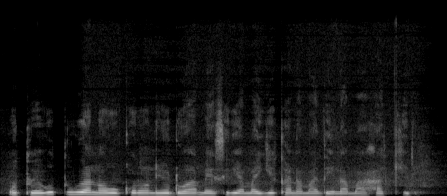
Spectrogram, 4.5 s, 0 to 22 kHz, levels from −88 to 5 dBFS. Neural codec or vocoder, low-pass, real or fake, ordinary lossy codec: none; 19.8 kHz; real; none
